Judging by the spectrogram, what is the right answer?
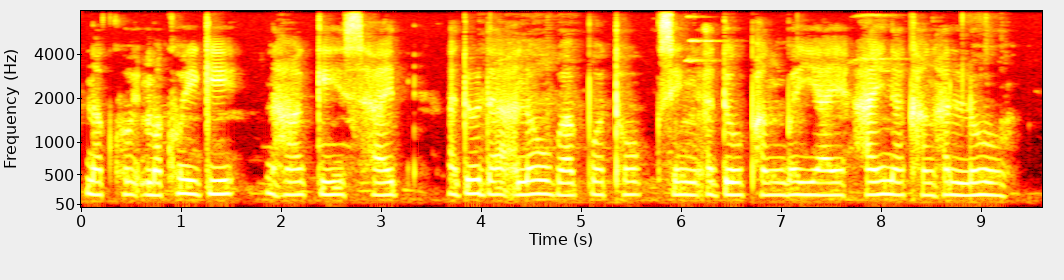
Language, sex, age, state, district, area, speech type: Manipuri, female, 30-45, Manipur, Churachandpur, rural, read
